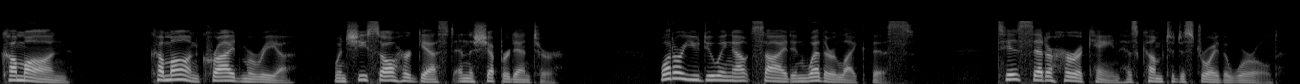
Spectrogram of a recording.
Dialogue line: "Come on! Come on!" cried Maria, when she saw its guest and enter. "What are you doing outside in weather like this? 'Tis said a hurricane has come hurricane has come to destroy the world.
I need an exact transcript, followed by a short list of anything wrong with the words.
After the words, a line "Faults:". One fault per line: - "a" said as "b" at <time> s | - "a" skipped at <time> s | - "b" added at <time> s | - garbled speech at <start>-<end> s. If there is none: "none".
"Come on! Come on!" cried Maria, when she saw her guest and the shepherd enter. "What are you doing outside in weather like this? 'Tis said a hurricane has come to destroy the world.
Faults:
- "its" said as "her" at 4.0 s
- "the shepherd" added at 4.7 s
- "hurricane has come" skipped at 11.6 s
